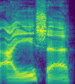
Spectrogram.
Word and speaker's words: Ayesha: It's I'm gonna just call it Asha because I'm playing it in Japanese and that's how they pronounce it, even though it's spelled A-Y-E-S-H-A.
